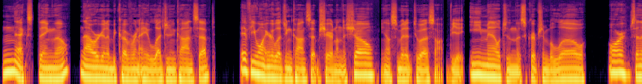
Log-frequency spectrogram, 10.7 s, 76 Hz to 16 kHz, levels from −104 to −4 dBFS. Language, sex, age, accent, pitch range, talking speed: English, male, 20-39, American, 90-110 Hz, 220 wpm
